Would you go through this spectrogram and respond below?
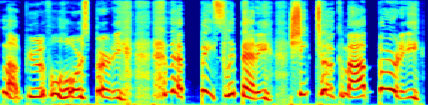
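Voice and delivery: put-on high, wailing young woman mourning her stolen horse; a tearful farm girl whose horse was taken, high and slow at the end; distressed young lady. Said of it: "the sound of someone crying".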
